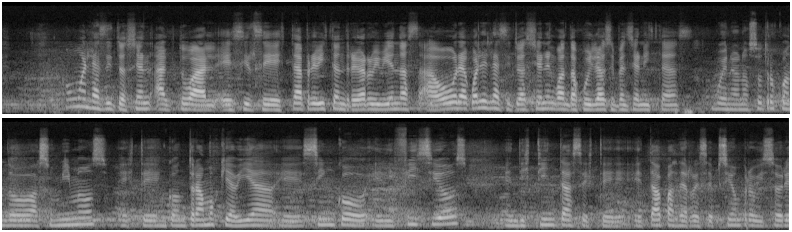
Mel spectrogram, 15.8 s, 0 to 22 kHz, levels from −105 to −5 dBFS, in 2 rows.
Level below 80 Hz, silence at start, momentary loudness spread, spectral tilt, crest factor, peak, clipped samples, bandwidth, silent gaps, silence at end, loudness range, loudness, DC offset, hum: -78 dBFS; 0 s; 8 LU; -4 dB/octave; 22 dB; -14 dBFS; under 0.1%; 19 kHz; none; 0 s; 4 LU; -36 LUFS; under 0.1%; none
